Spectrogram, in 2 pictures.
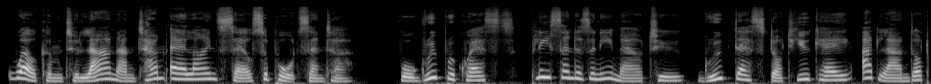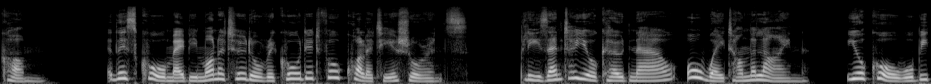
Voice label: locutora inglesa english female voice talent

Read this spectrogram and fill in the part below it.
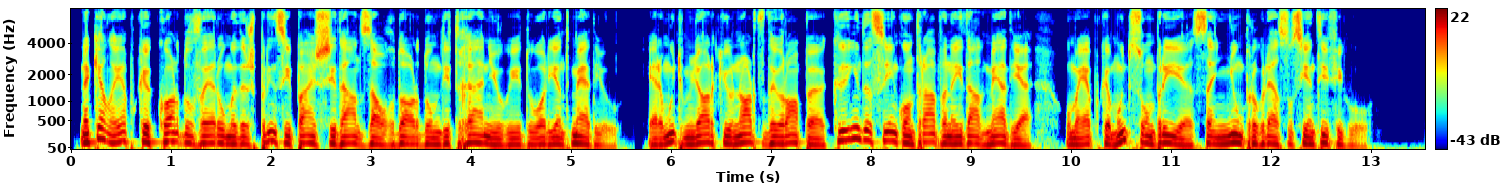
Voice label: locutor portugal portuguese voiceover

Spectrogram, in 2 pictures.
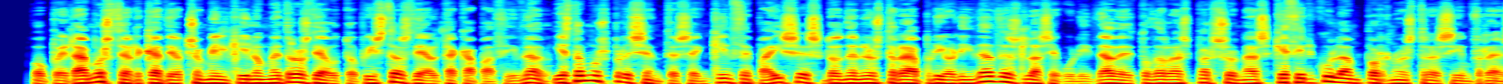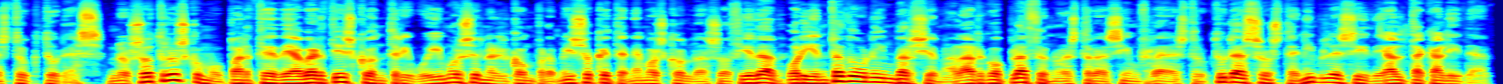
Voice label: locutor Spanish voiceover

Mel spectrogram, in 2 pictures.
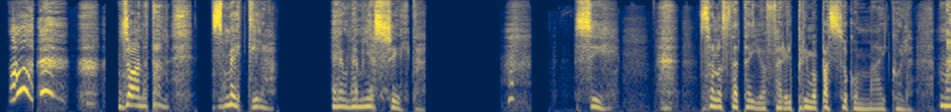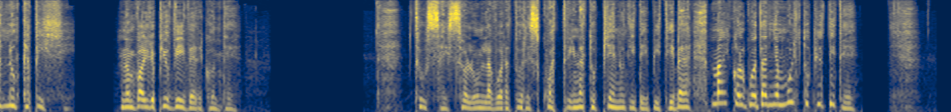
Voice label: locutora italiana italian voiceover

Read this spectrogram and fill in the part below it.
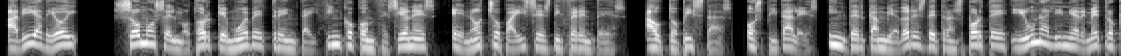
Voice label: locutor spanish voiceover

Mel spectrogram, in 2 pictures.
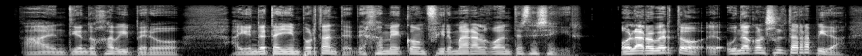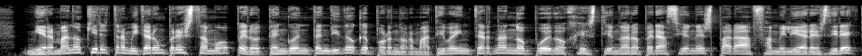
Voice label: locutor spanish voiceover

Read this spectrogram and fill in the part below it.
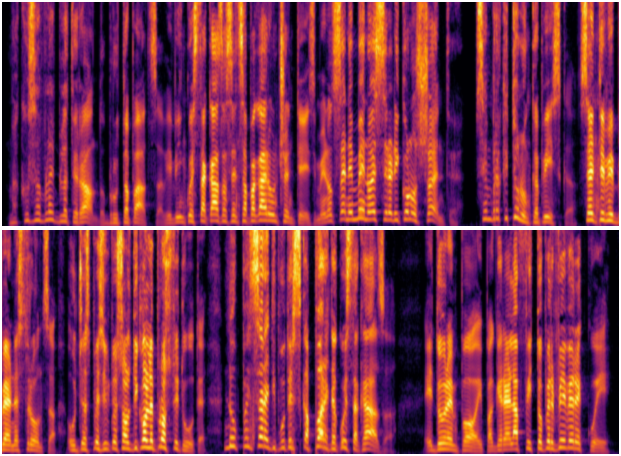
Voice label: locutor italiano Italian voiceover; locutores italianos

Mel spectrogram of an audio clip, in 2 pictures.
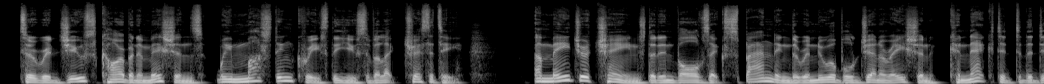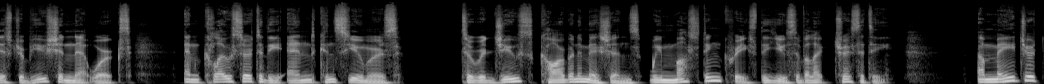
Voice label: locutor ingles english voiceover, locutor inglés; Locutores británicos; Locutores de Inglaterra

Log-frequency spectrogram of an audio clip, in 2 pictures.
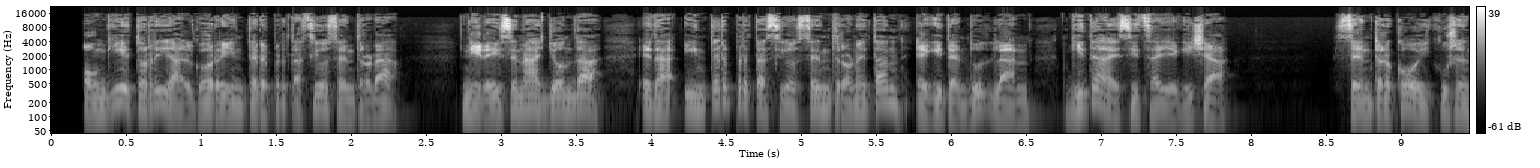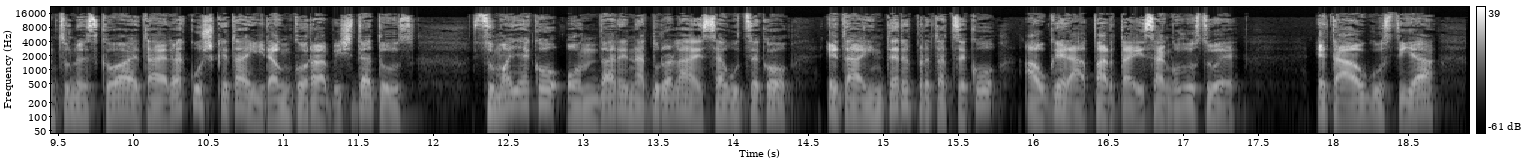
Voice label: locutor euskera basque voiceover; Locutor vasco, locutor euskera, basque voice over talent

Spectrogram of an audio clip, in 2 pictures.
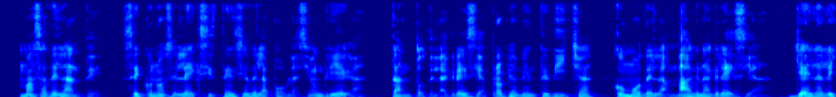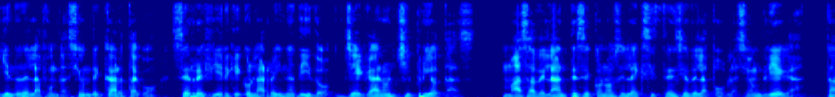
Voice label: locutor mexicano mexican male voiceover; locutor mejicano

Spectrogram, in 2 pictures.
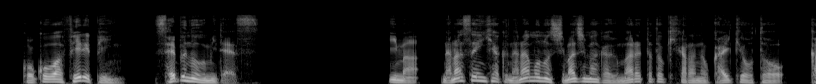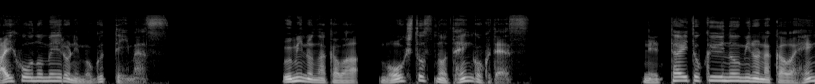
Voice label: locutor japones japonese voiceover; Japanese male voice over

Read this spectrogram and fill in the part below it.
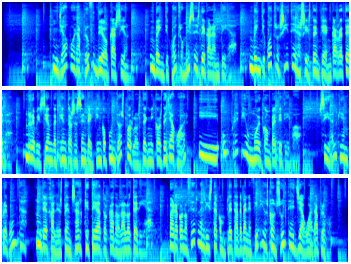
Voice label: locutora spanish voiceover

